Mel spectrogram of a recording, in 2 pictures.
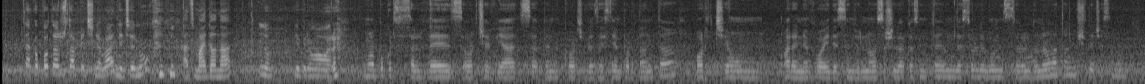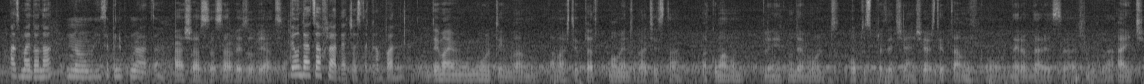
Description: Astăzi de dimineață, în fața centrului mobil s-au așezat la rând câțiva tineri, mulți dintre ei la prima donare, ghidați de ideea că fiecare picătură de sânge poate salva o viață:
